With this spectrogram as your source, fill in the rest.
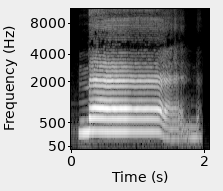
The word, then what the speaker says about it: men: If the back of your tongue is high, we're going to get that other sound. Flat tongue. Keep the back down. Relaxed. Men. Men and E. We're going to keep our tongues. Other words, we do not want a nasal vowel.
